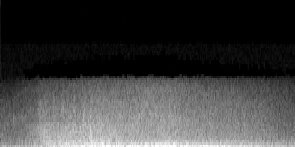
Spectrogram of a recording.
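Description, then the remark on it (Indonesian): Ocean surf rolls in steadily on a beach shore, a broad wash of breaking waves swelling and easing with a soft wind rush, no voices present. “Pada saat Putri Chandra Kirana berjalan di tepi pantai, bertemulah ia dengan si penyihir.”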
